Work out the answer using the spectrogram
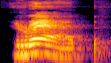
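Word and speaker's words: wrap: طيب لا ينطق إذا جاء بعده حرف ال R، زي كلمة right، مش ورايت، right. rap، rap.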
